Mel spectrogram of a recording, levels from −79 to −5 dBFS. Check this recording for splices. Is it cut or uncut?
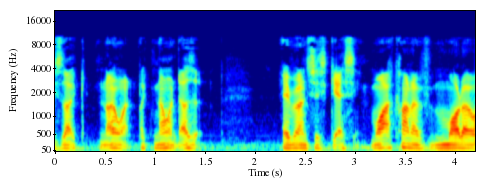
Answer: cut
